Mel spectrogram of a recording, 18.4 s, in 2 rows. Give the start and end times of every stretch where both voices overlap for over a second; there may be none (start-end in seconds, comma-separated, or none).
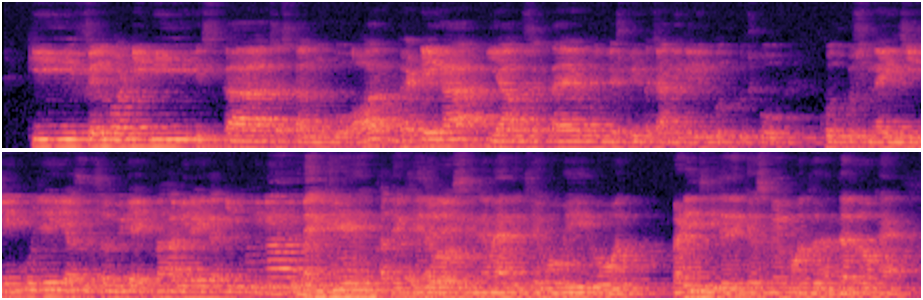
11.8-13.8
